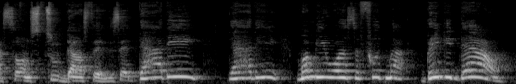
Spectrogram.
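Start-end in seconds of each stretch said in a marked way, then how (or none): 1.4-5.1 put-on high, loud child's call up the stairs; a son shouting upstairs to his dad, high and loud. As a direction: yell up to Daddy like a bossy little boy.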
